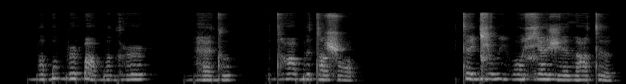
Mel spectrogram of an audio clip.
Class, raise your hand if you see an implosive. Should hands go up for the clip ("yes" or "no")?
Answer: yes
